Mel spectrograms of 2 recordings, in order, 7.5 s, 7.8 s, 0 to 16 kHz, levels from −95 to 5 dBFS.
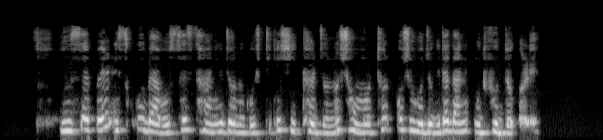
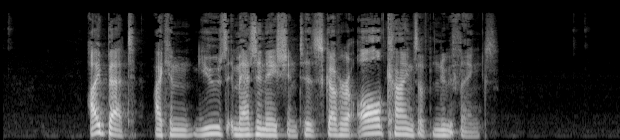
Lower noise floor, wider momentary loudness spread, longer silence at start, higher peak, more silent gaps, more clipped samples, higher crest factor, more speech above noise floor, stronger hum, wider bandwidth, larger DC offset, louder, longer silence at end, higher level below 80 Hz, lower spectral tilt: first, -83 dBFS vs -75 dBFS; about the same, 9 LU vs 10 LU; second, 0.75 s vs 1.1 s; about the same, -2 dBFS vs 0 dBFS; neither; neither; about the same, 16 dB vs 20 dB; first, 66 dB vs 57 dB; neither; second, 7.8 kHz vs 11.5 kHz; neither; about the same, -18 LUFS vs -19 LUFS; second, 0.85 s vs 1.6 s; about the same, -58 dBFS vs -60 dBFS; about the same, -6.5 dB/octave vs -5.5 dB/octave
